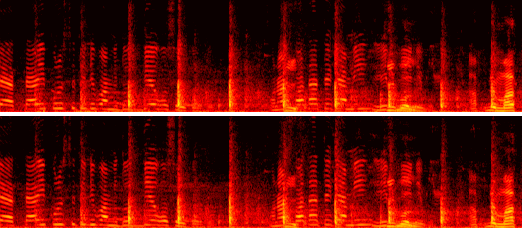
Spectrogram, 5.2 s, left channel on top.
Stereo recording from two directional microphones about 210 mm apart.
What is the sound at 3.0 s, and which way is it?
Speech, 10° right (ahead or behind).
